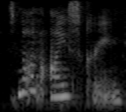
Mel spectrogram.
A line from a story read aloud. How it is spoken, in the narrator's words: he squeaked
